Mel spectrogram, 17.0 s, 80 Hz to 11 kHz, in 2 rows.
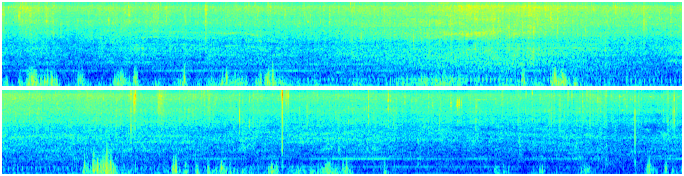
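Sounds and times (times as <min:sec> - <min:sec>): wind buffeting microphone: 0:00.0 - 0:08.2, 0:09.3 - 0:17.0.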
